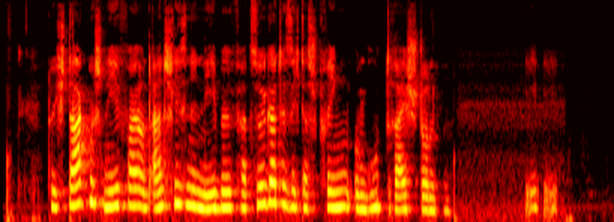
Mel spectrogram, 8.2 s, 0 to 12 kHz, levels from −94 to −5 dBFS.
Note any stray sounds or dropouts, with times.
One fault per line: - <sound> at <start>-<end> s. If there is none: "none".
- laugh at 7.0-7.4 s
